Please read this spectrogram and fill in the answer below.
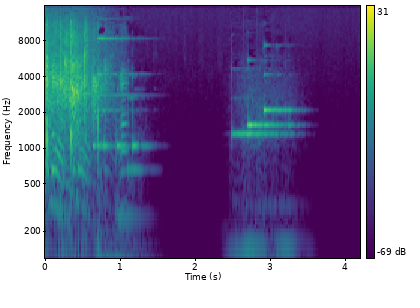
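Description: Electronic logo sting: a brief low boom with a few ringing tones about a second in, then, after a short silence, a bell-like chime of several high tones over a low bass tone that fades out within about a second.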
